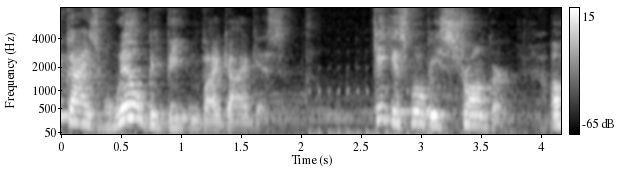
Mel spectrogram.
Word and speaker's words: Giygas: but everybody calls him Giygas because Giygas is kind of stupid, so I've been swapping back and forth on purpose. And Giygas is more of the Japanese pronunciation. Yes, Giygas is how it'd be phonetically pronounced.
